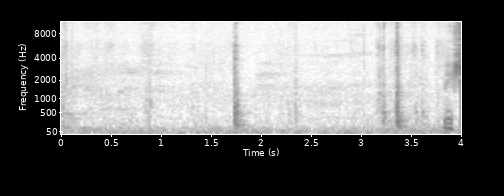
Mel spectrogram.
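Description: Plastic tailgate handle cover and its clips being handled and lined up against the tailgate trim: two short sharp plastic clicks about a second and a half apart over a low steady hum.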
